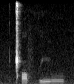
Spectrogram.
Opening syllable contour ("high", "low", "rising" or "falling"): high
